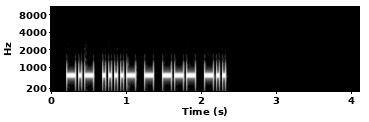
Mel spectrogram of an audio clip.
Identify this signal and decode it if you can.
Morse code, heard as a keyed tone, about 30 wpm, 700 Hz. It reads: K4TOD
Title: USA Call Signs - 5 Characters - 30wpm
